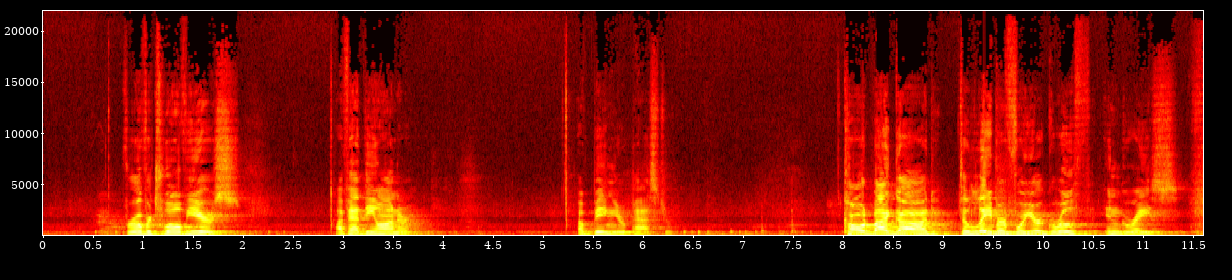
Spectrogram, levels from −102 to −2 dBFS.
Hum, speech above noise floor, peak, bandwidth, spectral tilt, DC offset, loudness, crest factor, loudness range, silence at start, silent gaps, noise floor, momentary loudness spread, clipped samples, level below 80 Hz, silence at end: none; 40 dB; 0 dBFS; 17.5 kHz; -6 dB/octave; under 0.1%; -16 LUFS; 18 dB; 12 LU; 0.85 s; none; -56 dBFS; 17 LU; under 0.1%; -72 dBFS; 0 s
